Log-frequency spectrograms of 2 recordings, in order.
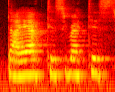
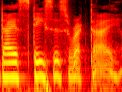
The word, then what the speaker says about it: diastasis recti: because I know what is that called like dye actus rectus or something like that so I looked it up and it's actually pronounced diastasis recti or that's what the internet tells me or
